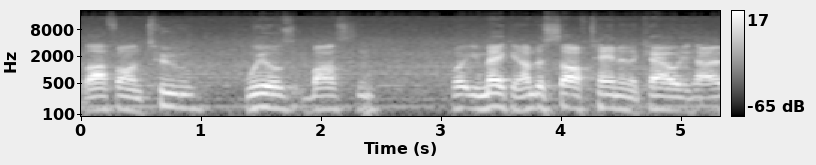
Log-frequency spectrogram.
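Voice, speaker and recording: Noticeable background noise sits behind a man speaking at a fairly slow pace. His medium-pitched voice has monotone, flat intonation. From central Arkansas. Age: 30s. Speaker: hide tanner. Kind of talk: live stream chat. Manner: casual.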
